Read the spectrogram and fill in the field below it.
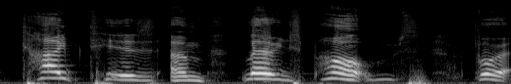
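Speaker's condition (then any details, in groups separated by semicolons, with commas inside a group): Cerebral palsy; wears down with age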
